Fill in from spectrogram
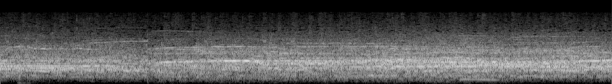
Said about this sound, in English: That's all we can do is a massive round of applause.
